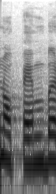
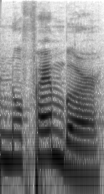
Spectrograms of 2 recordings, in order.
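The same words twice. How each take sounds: First: The word is said with Indonesian pronunciation. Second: The word is said with English pronunciation. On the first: "Kalau bahasa Indonesianya kan November ya" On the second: "bahasa Inggrisnya November"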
